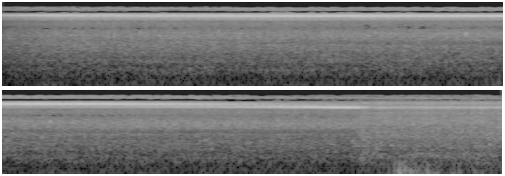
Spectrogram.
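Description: Mountain stream running over rocks, a steady rushing sound, with a steady high-pitched whine above it and a few low thumps near the end.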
